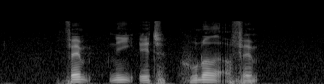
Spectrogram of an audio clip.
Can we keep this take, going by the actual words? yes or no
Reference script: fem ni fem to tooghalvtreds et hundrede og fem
no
